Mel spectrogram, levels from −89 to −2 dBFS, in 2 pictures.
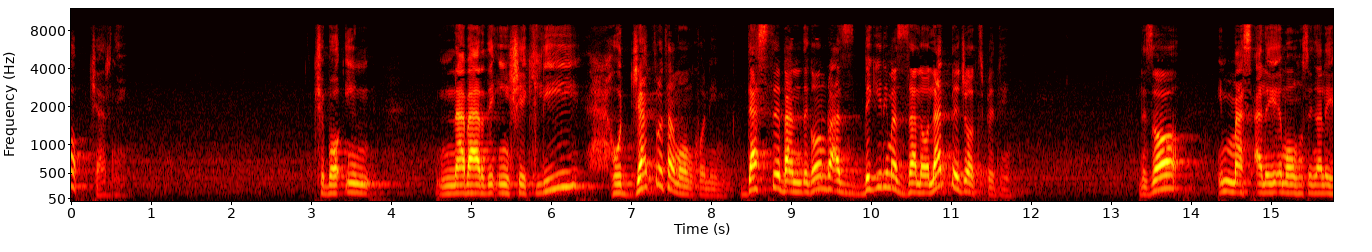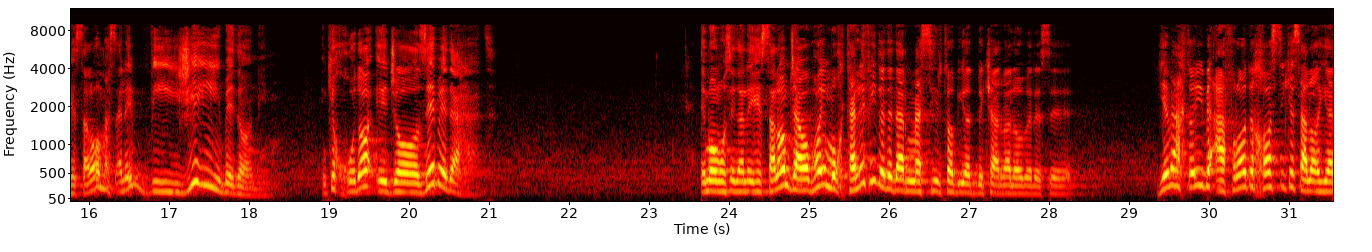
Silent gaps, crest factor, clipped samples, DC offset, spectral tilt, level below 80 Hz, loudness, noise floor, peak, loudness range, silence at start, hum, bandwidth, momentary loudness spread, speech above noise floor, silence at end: none; 20 dB; under 0.1%; under 0.1%; -4.5 dB/octave; -82 dBFS; -30 LUFS; -64 dBFS; -10 dBFS; 9 LU; 0 s; none; 9.4 kHz; 17 LU; 34 dB; 0 s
